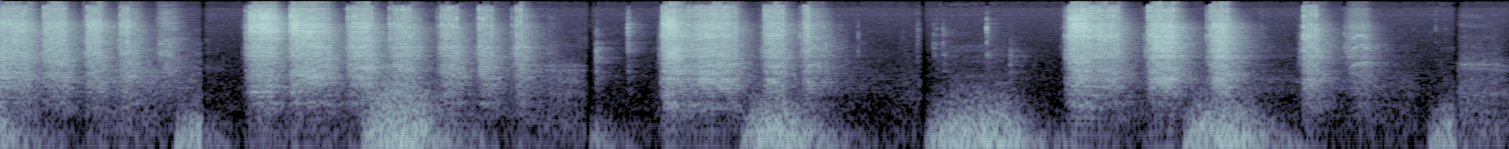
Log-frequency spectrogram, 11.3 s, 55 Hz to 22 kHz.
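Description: A socket ratchet loosens the frame bolts on a Cub Cadet 3X snow blower, with repeated bursts of rapid clicking separated by short pauses, close and fairly loud with no talking.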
